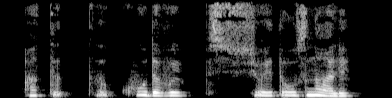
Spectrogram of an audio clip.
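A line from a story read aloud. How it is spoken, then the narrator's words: Stammering woman. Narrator (Russian): заикаясь, спросила женщина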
